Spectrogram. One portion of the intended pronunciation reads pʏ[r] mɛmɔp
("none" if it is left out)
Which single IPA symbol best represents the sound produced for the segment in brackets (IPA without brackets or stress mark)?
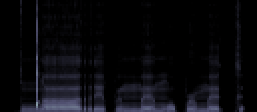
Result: none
